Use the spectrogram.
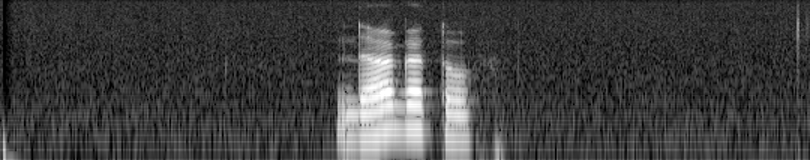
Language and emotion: Russian, neutral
